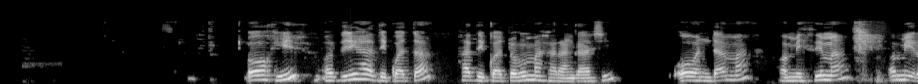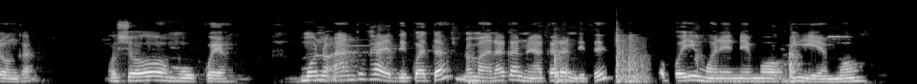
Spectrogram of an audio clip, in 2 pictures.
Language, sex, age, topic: Oshiwambo, female, 18-24, agriculture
